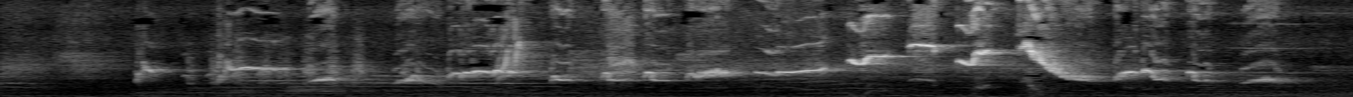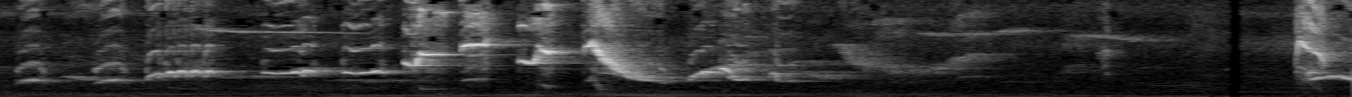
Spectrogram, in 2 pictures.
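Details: Orange-headed thrush song from a pair of birds, a long continuous flow of slurred rising and falling whistles and chattering notes, loud and unbroken for about seven seconds before stopping.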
